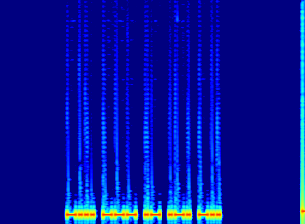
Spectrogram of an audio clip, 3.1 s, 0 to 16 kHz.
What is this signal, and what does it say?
Morse code, heard as a keyed tone, about 40 wpm, 700 Hz. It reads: BOARD
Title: Sentences from Top 700 Words - New Word Drill - 40wpm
